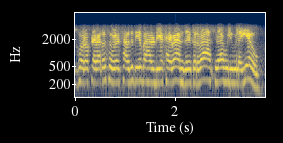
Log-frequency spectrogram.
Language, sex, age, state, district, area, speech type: Odia, female, 45-60, Odisha, Angul, rural, conversation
